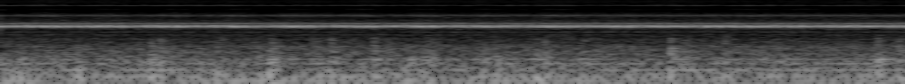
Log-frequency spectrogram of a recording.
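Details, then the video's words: At Lake Arrowhead, California, crickets keep up an even, piercing trill that never breaks, set against a dull low-frequency background hum. "crickets chirping lake arrowhead"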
